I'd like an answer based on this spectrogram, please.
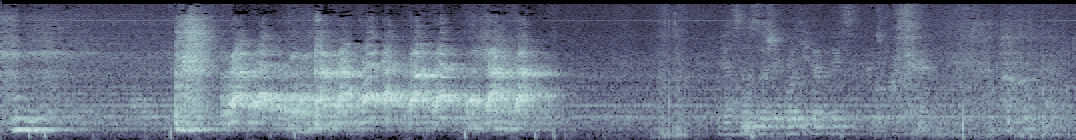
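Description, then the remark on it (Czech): A dog barks and yelps excitedly in a loud burst lasting a few seconds, followed by quieter, fainter vocalizing with people talking in the background. “Takže nemůžeme pejska takhle rozčilovat. To ho hrozně nervuje.”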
